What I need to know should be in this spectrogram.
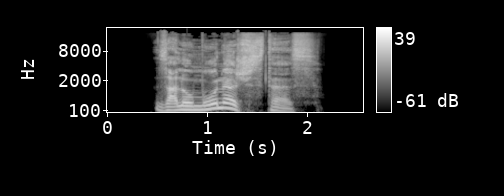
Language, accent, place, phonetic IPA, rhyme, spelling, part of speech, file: German, Germany, Berlin, [zaloˈmoːnɪʃstəs], -oːnɪʃstəs, salomonischstes, adjective, De-salomonischstes.ogg
- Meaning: strong/mixed nominative/accusative neuter singular superlative degree of salomonisch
